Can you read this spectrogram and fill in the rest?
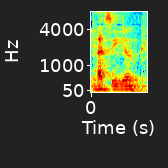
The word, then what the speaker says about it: Passyunk: I say it Passyunk.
